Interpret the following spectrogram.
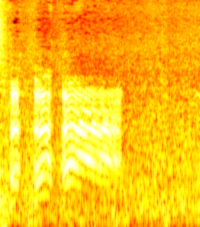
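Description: Ocean surf and wind buffeting the microphone, with a high-pitched voice calling out briefly in the first second.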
